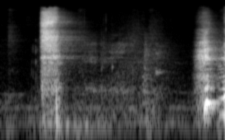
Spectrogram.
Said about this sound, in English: Excuse me. God bless me. Why the hell I gotta sneeze for you to say God bless you to me? Huh? Do I have to sneeze all the time so I can get some type of blessings around here?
